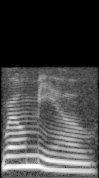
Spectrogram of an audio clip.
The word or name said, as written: Romeo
